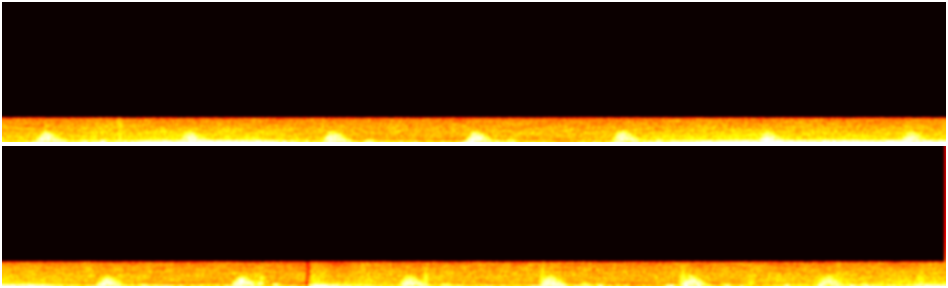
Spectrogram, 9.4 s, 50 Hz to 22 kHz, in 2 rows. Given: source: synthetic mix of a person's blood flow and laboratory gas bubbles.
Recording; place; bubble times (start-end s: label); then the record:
Doppler ultrasound of blood flow; subclavian vein
0.00-0.03 s: bubbles
1.14-1.19 s: bubbles
1.51-1.75 s: bubbles
4.45-4.58 s: bubbles
5.99-6.07 s: bubbles
8.88-9.03 s: bubbles
From the record:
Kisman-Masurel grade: 121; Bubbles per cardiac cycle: 1 to 2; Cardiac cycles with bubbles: 10 to 50%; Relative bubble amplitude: barely perceptible (0.100 to 0.250); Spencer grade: 2 (many but less than half of the cardiac periods contain bubble signals, singularly or in groups); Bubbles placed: anywhere in the cardiac cycle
